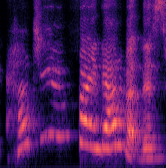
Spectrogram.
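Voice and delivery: very high astonished question; amazed. Retold or imitated. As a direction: ask in pure disbelief. Amazed DM to Zoe Saldana.

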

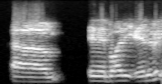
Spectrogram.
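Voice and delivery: ordinary talk, nothing marked

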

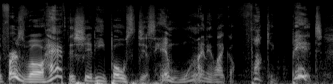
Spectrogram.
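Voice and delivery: normal talking voice

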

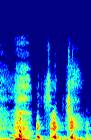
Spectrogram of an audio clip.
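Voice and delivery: high shriek of laughter. Real, not acted. Friend hearing he's extremely high, shrieking laugh. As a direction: crack up in disbelief.

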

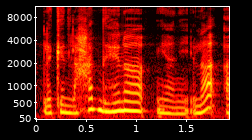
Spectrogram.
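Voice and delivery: usual speaking voice

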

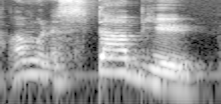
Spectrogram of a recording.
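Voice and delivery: high-pitched imitated threat; acted threat. Customer threatens the man stepping in, acted aggression.

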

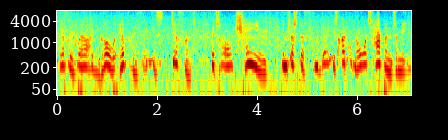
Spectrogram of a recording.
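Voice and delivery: put-on high, distressed girl's voice; fighting back tears. A narrator's reading. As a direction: keep the tears out while lamenting. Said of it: "She fought to keep from crying".

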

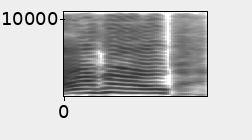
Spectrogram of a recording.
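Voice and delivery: put-on very high little boy chirp; tiny high kid voice; squeaky kid. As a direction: squeak it like a small child. Little brother answering parents.

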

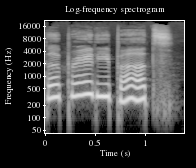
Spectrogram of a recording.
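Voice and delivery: high, slow, teasing drawl; mocking high slow repeat. Shown as a demonstration.

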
